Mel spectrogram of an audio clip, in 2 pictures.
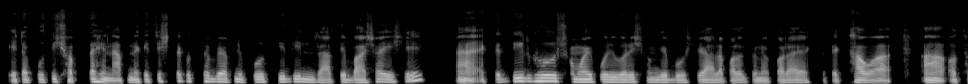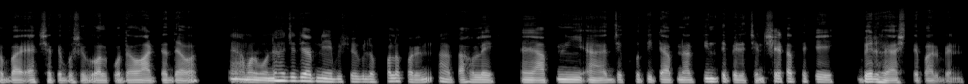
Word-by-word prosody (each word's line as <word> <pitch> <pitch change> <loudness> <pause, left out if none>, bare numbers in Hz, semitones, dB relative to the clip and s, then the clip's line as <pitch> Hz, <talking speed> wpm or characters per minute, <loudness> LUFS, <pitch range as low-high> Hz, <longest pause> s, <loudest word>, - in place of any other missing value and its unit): এটা 110 +1 -1
প্রতি 115 +2 -2
সপ্তাহে 110 +3 0
না। - - 0
আপনাকে 110 +1 -1
চেষ্টা 130 +5 -6
করতে 145 +1 -6
হবে 130 -2 +2
আপনি 120 +1 0
প্রতিদিন 125 +1 +1 0.2
রাতে 105 +2 -2
বাসায় 110 +3 +1
এসে 110 - -2 0.5
আ - - +4 0.2
একটা 100 +4 -6 0.2
দীর্ঘ 145 -1 +3 0.3
সময় 120 -1 +3
পরিবারের 115 -1 +3
সঙ্গে 110 0 0
বসে 105 +1 -3
আলাপ 100 -1 -3
আলোচনা 100 +1 -3
করা, 100 0 -1
একসাথে - - -10
খাওয়া 100 -1 +2 0.5
আ - - +4 0.2
অথবা 100 -1 -2 0.2
একসাথে 105 -2 -3
বসে 100 -1 -3
গল্প 100 -1 +1
দেওয়া, 100 0 +3
আড্ডা 100 +1 -3
দেওয়া। 90 -1 +1 0.4
আ - - +1
আমার 110 -1 +4
মনে 95 - +5
হয় 175 -1 +6
যদি 165 0 +2
আপনি 150 -1 +2
এই - - +1
বিষয়গুলো 125 -1 -1
ফলো 145 +1 +1
করেন 110 -1 0 0.3
তাহলে 110 0 +2 0.3
অ্যা 110 - +2 0.2
আপনি 115 +2 +2 0.4
যে 110 - -2
ক্ষতিটা 115 -1 -3
আপনার 105 0 -1
চিনতে 135 -1 +3
পেরেছেন 100 -3 -2
সেটা 135 0 +1
থেকে 125 -2 -3 0.4
বের 125 -1 +6
হয়ে 95 -2 +3
আসতে 95 0 -8
পারবেন। 85 -2 -5
110 Hz, 175 wpm, -22 LUFS, 100-125 Hz, 0.5 s, হয়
